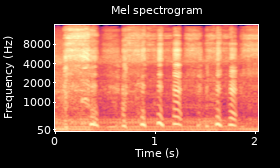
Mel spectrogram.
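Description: A man laughing in a run of short bursts, about five a second, starting about half a second in. Under it runs the steady low drone of a motorcycle engine and wind.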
